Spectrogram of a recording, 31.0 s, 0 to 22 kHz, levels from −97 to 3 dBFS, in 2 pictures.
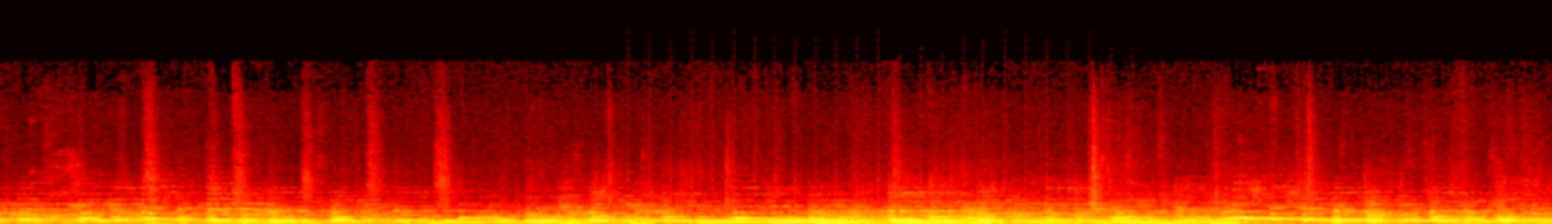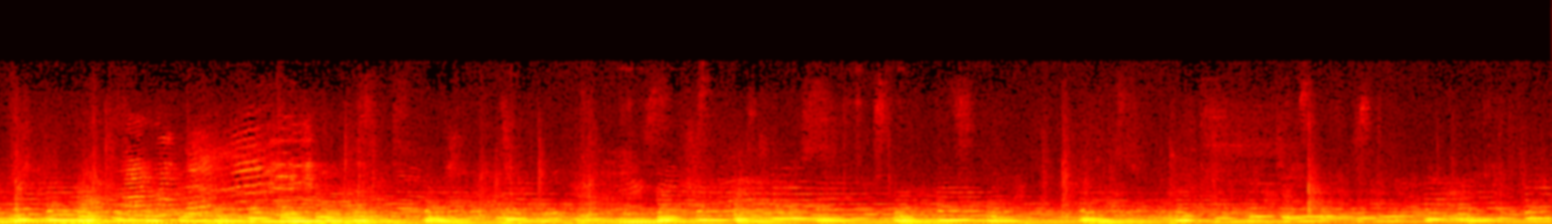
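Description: From 6.29 s to 11.33 s a train of clicks sits over the sound: around thirty near-identical pulses at a steady 4.8 per second, peaking at roughly the signal's own level and heard as regular ticking. The likely cause is nearby interference or a faulty connection or power supply injecting pulses.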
